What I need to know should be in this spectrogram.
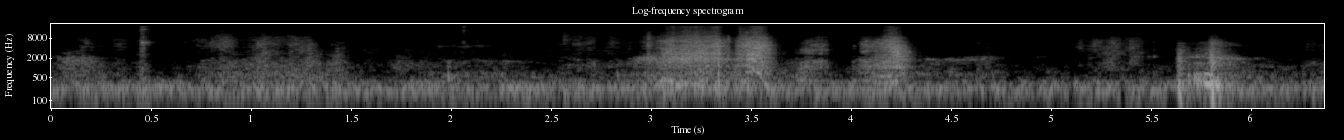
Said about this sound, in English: And then zip the back zipper up.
